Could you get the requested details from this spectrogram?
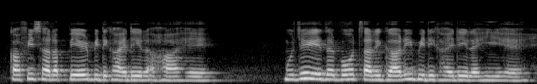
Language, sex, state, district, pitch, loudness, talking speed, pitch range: Hindi, female, Arunachal Pradesh, Lower Dibang Valley, 205 Hz, -15 LUFS, 200 wpm, 190-225 Hz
